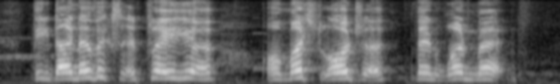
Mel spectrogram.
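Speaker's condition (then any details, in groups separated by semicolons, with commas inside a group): Quadriplegic cerebral palsy, severe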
